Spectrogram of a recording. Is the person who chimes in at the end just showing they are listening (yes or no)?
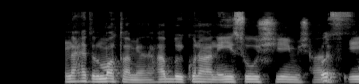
no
